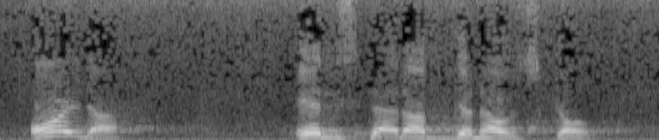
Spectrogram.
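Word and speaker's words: gnosko (γινώσκω): It is not the Greek word for know, K-N-O-W, which is the word gnosko. Gnosko is spelled G-I-N-O-S-K-O.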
